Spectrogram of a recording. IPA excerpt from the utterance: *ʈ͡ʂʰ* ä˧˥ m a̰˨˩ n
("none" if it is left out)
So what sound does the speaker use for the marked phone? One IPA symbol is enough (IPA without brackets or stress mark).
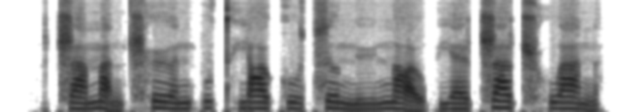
ʈ͡ʂ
